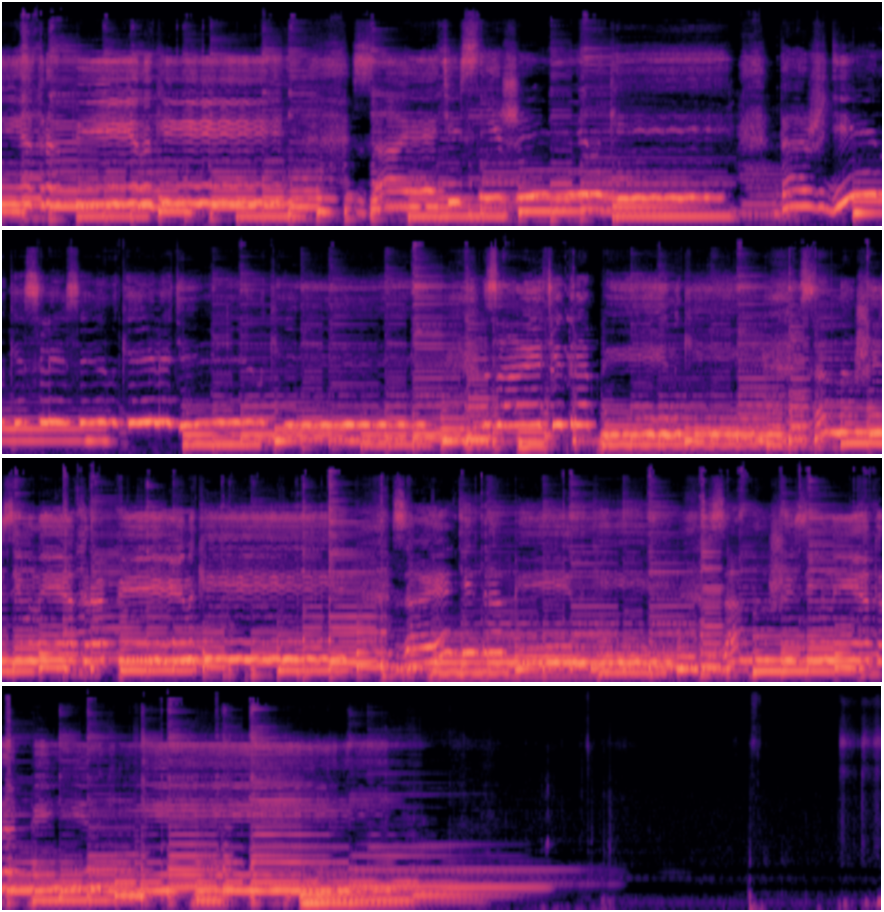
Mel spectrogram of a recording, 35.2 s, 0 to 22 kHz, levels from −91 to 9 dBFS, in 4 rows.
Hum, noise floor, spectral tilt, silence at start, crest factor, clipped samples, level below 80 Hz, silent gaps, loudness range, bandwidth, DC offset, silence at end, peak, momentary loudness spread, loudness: none; -72 dBFS; -6 dB/octave; 0 s; 12 dB; under 0.1%; -60 dBFS; none; 3 LU; 19 kHz; under 0.1%; 0 s; -12 dBFS; 6 LU; -24 LUFS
